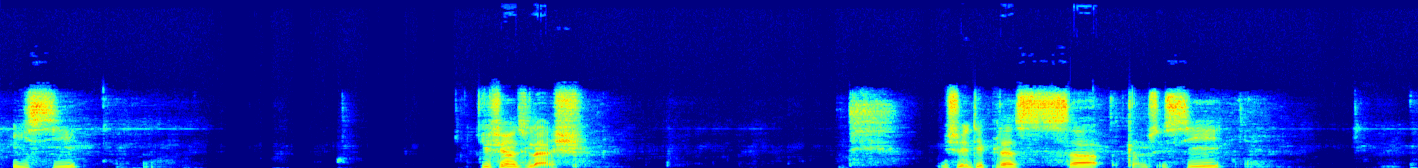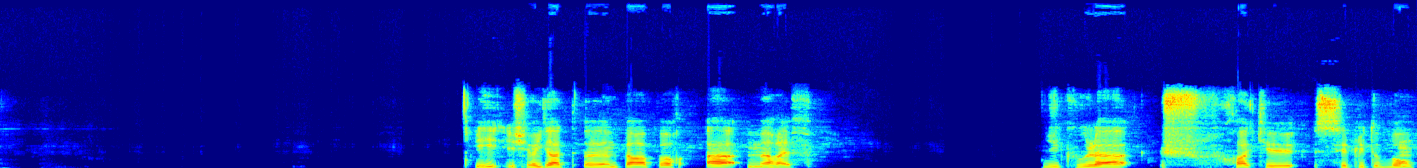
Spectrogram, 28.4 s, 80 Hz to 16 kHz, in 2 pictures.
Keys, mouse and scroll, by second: 1.2 z, 1.6 scroll down 2, 1.8 Tab, 2.7 a, 3.0-3.4 scroll down 2, 3.4-5.3 middle drag, 5.3 KP_Divide, 7.0-7.7 scroll up 1, 7.7 scroll down 2, 8.0-8.4 scroll up 2, 8.4 Tab, 9.4 click, 11.1 Tab, 12.4-14.1 middle drag, 14.1 KP_3, 15.2-16.4 scroll down 1, 16.4-18.3 scroll down 1, 25.7-26.1 scroll up 3, 26.1-28.3 middle drag.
